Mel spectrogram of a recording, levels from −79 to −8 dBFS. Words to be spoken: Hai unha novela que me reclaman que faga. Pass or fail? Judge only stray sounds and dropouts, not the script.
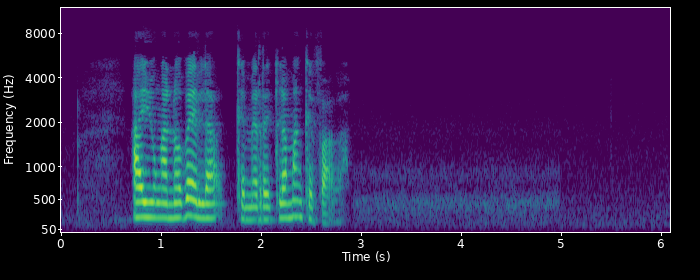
pass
